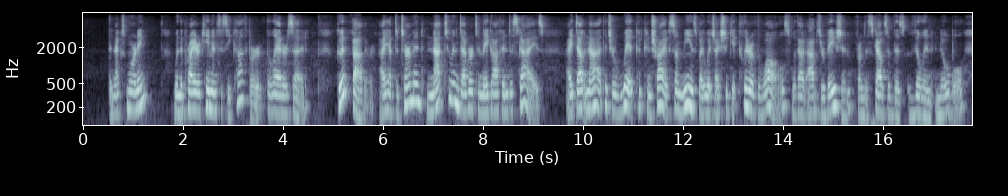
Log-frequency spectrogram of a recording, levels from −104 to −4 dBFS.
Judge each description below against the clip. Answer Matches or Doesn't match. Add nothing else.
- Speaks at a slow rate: Doesn't match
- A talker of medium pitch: Matches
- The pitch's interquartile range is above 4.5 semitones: Doesn't match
